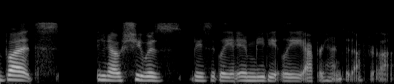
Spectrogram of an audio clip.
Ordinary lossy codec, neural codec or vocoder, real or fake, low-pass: Opus, 16 kbps; vocoder, 44.1 kHz, 80 mel bands, Vocos; fake; 7.2 kHz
